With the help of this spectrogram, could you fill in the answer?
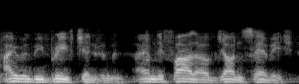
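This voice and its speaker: A bitter, husky old father speaking broken English. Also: lowish voice. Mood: grave, bitter. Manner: halting, broken English, grave and slow. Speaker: grieving father. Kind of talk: 1940s radio acting. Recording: dull 1940s radio recording.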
